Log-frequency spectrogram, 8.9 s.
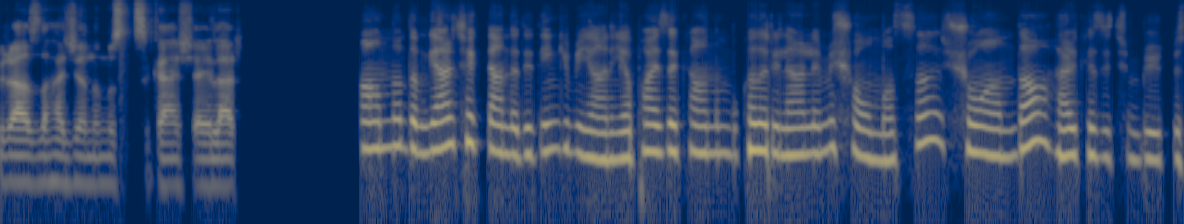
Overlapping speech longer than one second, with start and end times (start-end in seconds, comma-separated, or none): none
